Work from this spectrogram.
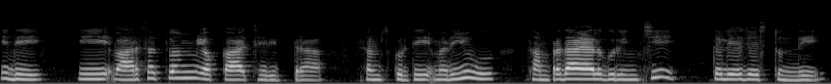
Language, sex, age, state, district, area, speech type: Telugu, female, 18-30, Andhra Pradesh, Konaseema, rural, spontaneous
